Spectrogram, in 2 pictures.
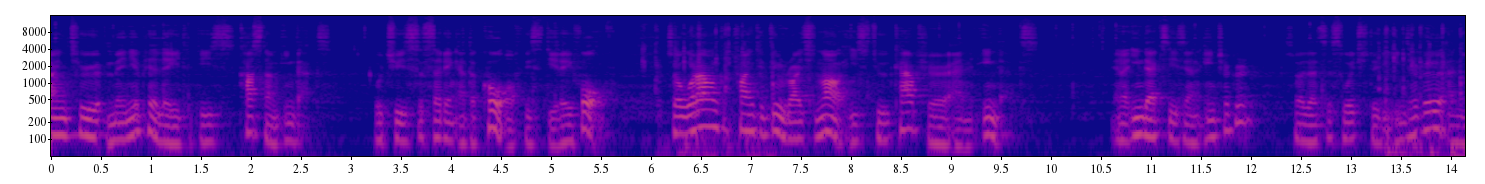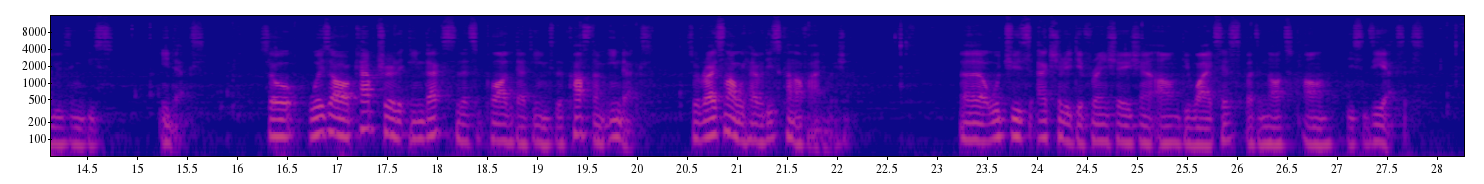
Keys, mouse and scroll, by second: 0.7 click, 1.5-4.5 middle drag, 5.1 middle click, 6.0 ctrl+a, 9.0 click, 10.6-15.2 drag, 16.1-17.8 middle drag, 17.8 click, 20.1-21.9 middle drag, 21.9-24.9 drag, 26.3-28.2 middle drag.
